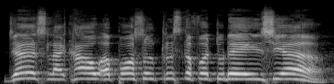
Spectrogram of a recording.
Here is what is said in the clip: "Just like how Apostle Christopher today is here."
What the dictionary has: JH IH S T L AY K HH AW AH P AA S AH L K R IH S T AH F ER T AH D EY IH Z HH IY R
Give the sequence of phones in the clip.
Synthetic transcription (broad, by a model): JH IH S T L AY K HH AW AH P AA S AH L K R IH S T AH F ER T AH D EY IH S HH IY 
